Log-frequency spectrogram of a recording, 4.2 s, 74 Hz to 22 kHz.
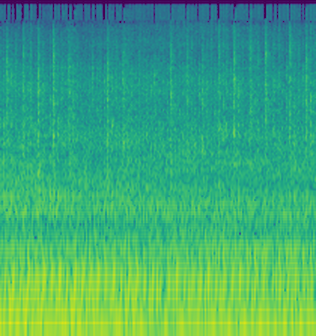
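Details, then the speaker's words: Harley-Davidson Sportster 883 converted to 1200 with Wiseco pistons, rings and cylinders, first start after rebuild during heat cycle, 79 degrees, 105 on the pipe: deep loping V-twin idle, about 2.5 pulses a second, no knocks or misses; normal idle. "Wow, don't sound bad. I'm supposed to rev it. I'm supposed to be doing a heat cycle."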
